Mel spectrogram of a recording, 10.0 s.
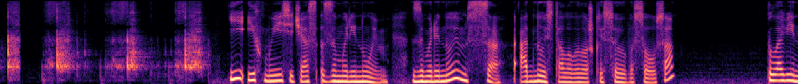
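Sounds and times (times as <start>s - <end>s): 
knife chopping pork belly into cubes on a board: 0.0s - 2.6s
speech: 2.9s - 8.6s, 9.6s - 9.9s.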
